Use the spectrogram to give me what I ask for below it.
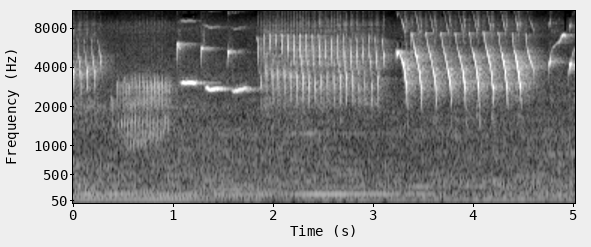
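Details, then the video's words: Belgian canary rambling song: chirps, a short burry phrase, clipped paired notes, a rolling pulsed trill, then a rapid series of descending whistled sweeps. "The Best Belgian Canary Ramblings !! Your Canary Won't Stop Singing"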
